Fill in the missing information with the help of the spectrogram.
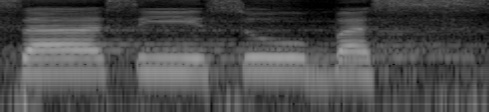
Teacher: Minassa ya. Sa posisi huruf sin ini yaitu bunyi anginnya itu jelas ya karena sifatnya safir. Jadi tipis bacaannya.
